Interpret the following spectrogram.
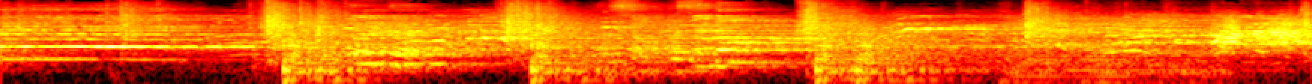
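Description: Indoor volleyball arena sound: a held note from the music or PA at first, then four heavy, echoing thumps spaced about every one and a half to two seconds, over crowd noise and voices.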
